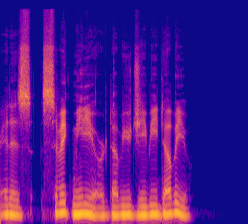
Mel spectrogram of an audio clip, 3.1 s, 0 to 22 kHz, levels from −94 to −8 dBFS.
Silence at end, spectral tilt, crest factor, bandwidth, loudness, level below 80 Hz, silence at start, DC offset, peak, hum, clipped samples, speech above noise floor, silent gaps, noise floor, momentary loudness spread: 0.75 s; -4.5 dB/octave; 16 dB; 19 kHz; -28 LUFS; -64 dBFS; 0 s; under 0.1%; -12 dBFS; none; under 0.1%; over 63 dB; none; under -90 dBFS; 5 LU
